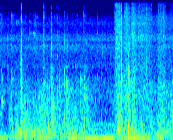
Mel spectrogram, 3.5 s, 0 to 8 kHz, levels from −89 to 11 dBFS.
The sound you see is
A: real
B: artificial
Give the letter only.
A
